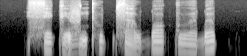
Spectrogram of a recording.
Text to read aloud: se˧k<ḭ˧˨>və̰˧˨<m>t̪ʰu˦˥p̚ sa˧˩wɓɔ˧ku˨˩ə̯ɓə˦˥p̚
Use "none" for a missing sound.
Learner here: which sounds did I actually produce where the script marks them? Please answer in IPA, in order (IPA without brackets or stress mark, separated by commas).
ḛ˧˨, n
